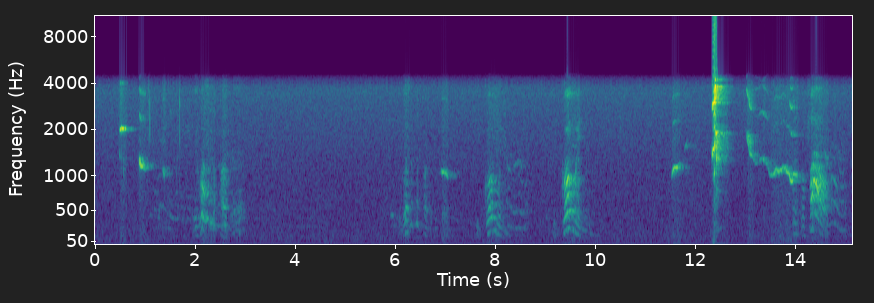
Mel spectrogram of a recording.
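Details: Female puppy talking to her owner: high whistled whimpers and squeaky whines around the upper register, rising and falling in short bursts with gaps, mixed with a man's Greek speech between them.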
